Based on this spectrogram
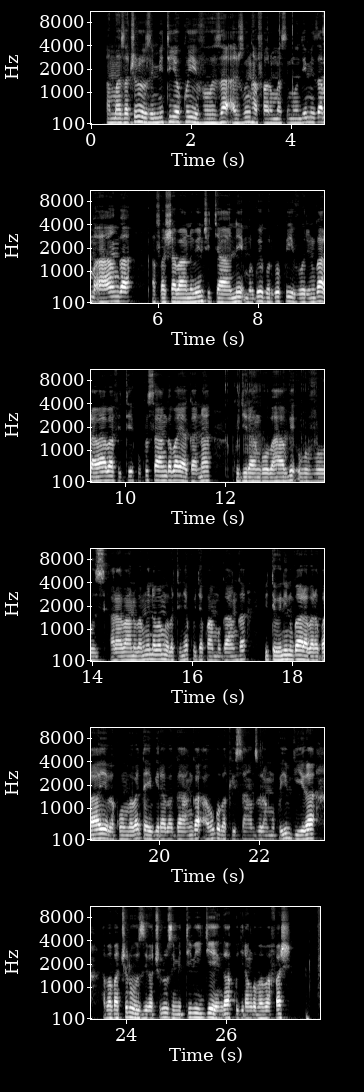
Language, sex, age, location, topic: Kinyarwanda, male, 18-24, Nyagatare, health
